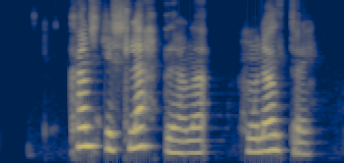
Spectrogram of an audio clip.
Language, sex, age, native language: Icelandic, female, 8, Icelandic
